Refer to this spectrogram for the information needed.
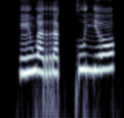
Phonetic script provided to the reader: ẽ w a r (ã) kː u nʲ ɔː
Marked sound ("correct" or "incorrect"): incorrect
